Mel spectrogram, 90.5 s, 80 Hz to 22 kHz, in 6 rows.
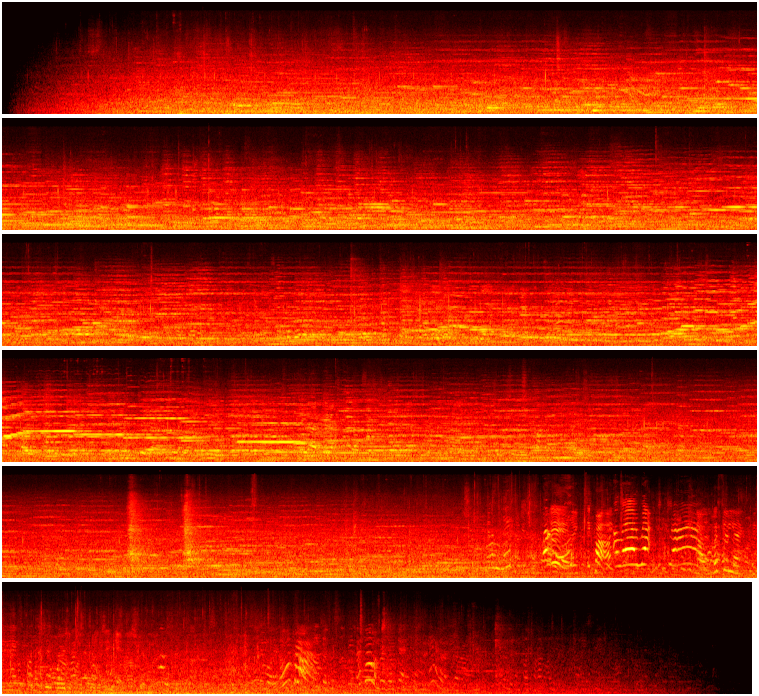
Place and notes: Pepys Walk, London, UK - Walk Through the Courtyard of Trinity College of Music (Greenwich)
A walk through the courtyard of Trinity College of Music in Greenwich with the sound of many music students practising. (Recorded on Zoom H5 with external shotgun mic.)
June 2018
